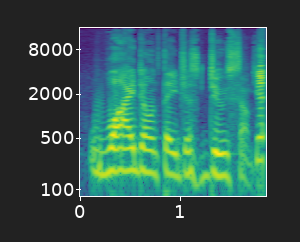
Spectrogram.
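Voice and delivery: ordinary talk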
